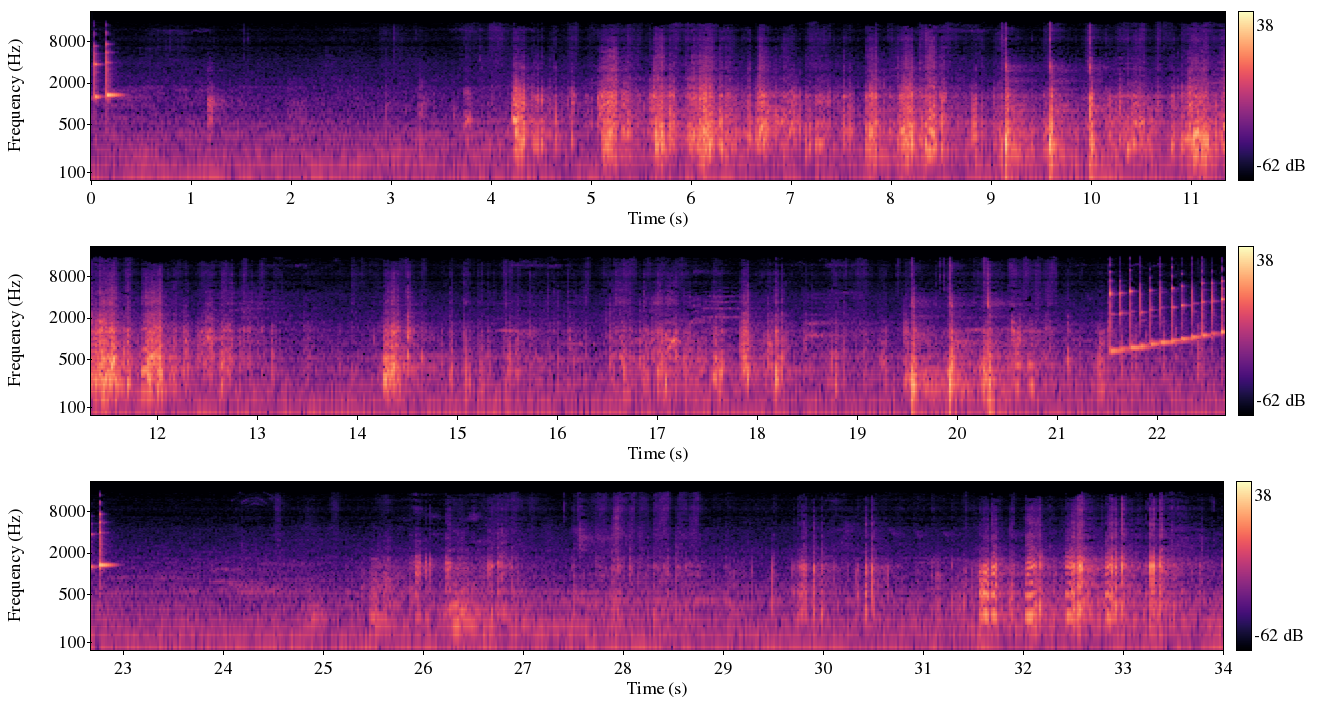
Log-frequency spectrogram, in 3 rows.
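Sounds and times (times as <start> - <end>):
rubbing a latex balloon: 4.1 - 9.0, 10.2 - 13.3.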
